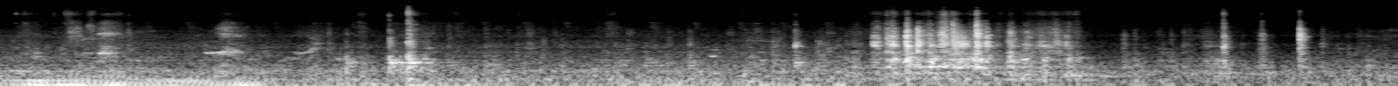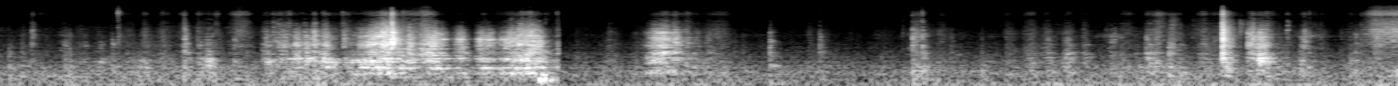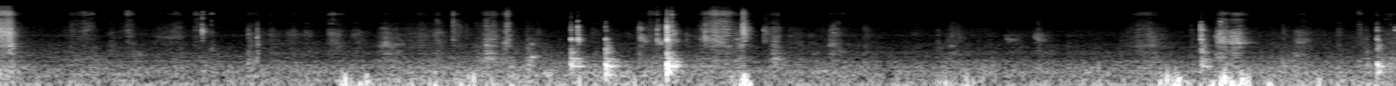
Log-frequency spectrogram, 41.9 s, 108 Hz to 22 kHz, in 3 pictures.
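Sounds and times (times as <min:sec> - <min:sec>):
computer parts rubbing and scraping: 0:04.2 - 0:11.0, 0:14.7 - 0:19.6, 0:20.3 - 0:21.5, 0:24.0 - 0:33.3.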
